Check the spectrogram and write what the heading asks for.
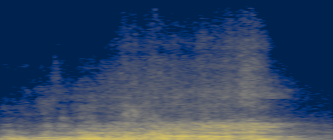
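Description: A vehicle engine running at a steady speed, with a pronounced droning hum, for about two seconds before cutting off abruptly.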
